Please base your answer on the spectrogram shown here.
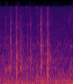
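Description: Computer keyboard keys pressed in a Path of Exile gaming setting, including shift and home, as a run of close, quick clicks and taps at a steady low level with no talk over them.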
